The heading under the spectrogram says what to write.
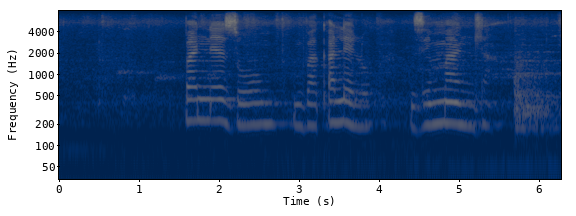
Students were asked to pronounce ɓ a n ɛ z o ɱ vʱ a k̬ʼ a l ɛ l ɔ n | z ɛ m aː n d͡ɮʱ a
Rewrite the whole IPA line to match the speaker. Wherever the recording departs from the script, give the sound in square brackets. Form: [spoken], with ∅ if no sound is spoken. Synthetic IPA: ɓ a n ɛ z [ɔ] ɱ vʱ a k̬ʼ a l ɛ l ɔ [∅] | z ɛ m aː n d͡ɮʱ a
